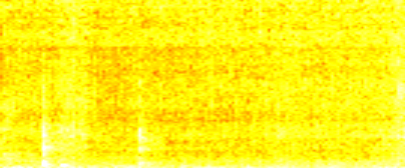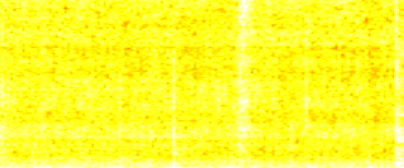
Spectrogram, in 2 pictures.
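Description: Chicken fries in a pan with mushrooms for rice noodles, a steady low sizzle running throughout, while a utensil stirs and scrapes now and then in soft, scattered clicks, fairly quiet and with no talking.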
